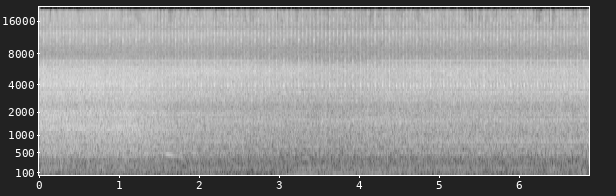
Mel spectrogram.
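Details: 2006 Honda Accord at 104k idling with A/C on: each time the compressor cycles, the idle sags and roughens and nearly stalls before the ECU recovers; runs smoothly with A/C off.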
